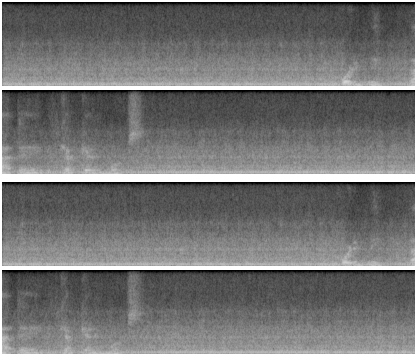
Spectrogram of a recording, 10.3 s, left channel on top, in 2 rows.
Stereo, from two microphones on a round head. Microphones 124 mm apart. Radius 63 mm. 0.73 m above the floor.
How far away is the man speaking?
About 2 m.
